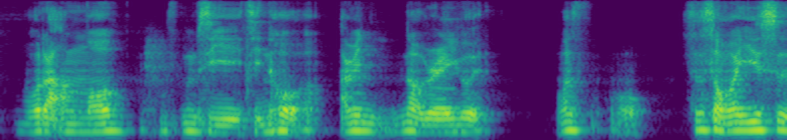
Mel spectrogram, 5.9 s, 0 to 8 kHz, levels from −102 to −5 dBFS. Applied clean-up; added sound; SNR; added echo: neural mask model Resemble Enhance denoiser.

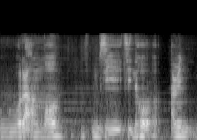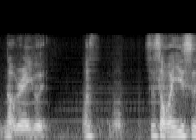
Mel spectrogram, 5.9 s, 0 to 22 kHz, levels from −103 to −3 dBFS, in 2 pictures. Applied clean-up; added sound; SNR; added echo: neural separator model SepFormer DNS4.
